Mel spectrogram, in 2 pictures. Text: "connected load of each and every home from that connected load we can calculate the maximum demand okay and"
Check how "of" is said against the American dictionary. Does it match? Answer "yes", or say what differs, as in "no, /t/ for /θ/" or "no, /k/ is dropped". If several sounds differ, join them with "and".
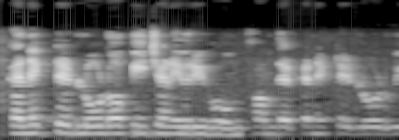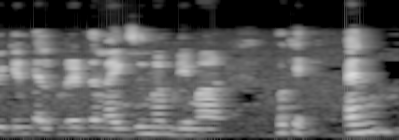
no, /p/ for /v/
